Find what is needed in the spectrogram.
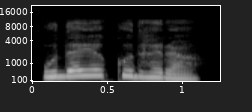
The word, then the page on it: ಉದ್ಯೋಗದಾರ: Kannada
